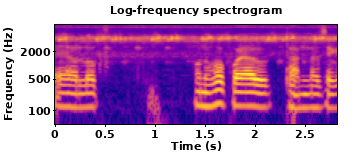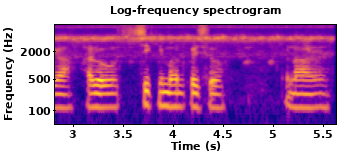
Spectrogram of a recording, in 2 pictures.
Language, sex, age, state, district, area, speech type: Assamese, male, 18-30, Assam, Lakhimpur, rural, spontaneous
